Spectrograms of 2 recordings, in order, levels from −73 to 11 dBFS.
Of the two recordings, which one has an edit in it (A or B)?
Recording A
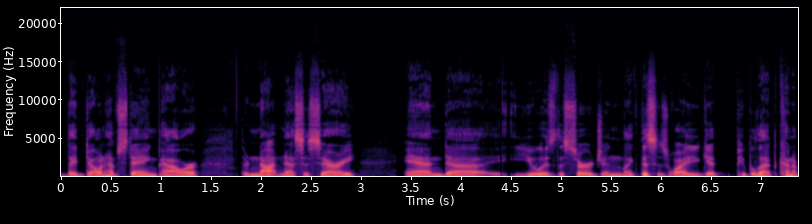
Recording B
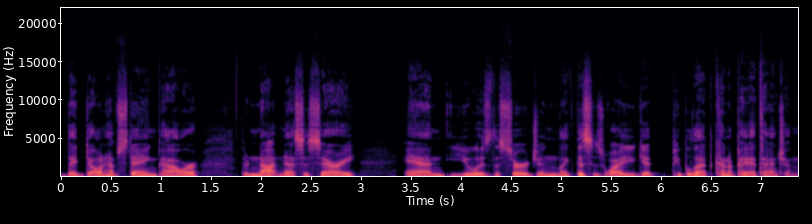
B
